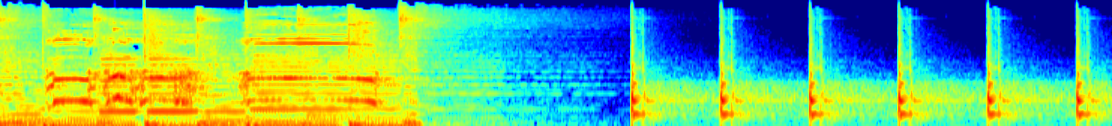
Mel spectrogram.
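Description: A loud, bright rooster crow with clucking fills the first two seconds, fades out, then after a brief pause a steady series of sharp, evenly spaced knocks follows.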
